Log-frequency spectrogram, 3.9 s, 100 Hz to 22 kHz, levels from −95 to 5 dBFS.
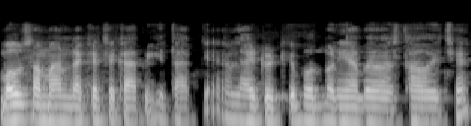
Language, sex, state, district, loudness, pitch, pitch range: Hindi, male, Bihar, Purnia, -24 LUFS, 120 Hz, 115-125 Hz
